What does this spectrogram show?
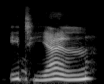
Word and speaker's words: Etienne: Travis Etienne.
